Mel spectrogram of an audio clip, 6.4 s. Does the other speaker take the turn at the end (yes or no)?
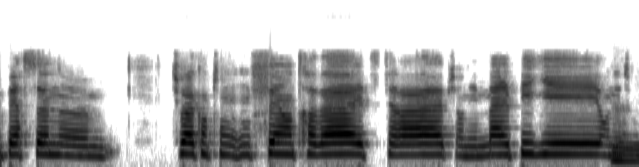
no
